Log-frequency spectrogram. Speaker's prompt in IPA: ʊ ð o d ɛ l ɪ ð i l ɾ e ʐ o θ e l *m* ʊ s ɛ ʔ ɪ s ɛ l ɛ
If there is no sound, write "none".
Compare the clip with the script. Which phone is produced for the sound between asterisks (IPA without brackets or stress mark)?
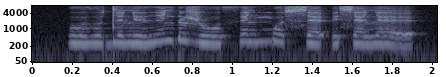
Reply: m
